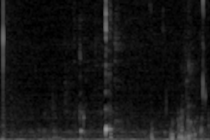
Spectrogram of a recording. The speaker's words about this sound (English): It sounds good anyway. It tastes tropically in total. Tropically in total, a bit like Lilt. No, that's totally tropical. Completely different. Okay. Right, here, have a sip.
